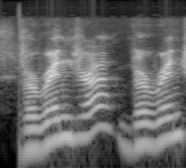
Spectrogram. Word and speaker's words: Virendra: Virendra, did I pronounce that okay? Yeah, that's right.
